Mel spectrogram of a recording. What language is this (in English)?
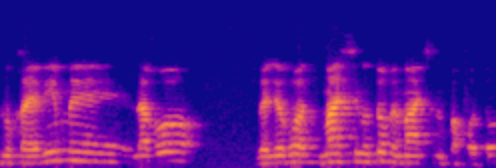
Hebrew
